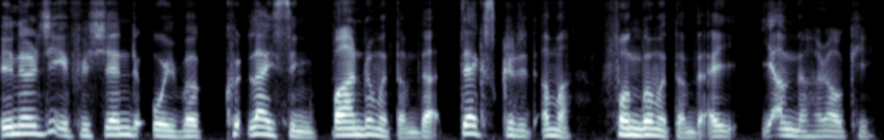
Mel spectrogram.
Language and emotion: Manipuri, happy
